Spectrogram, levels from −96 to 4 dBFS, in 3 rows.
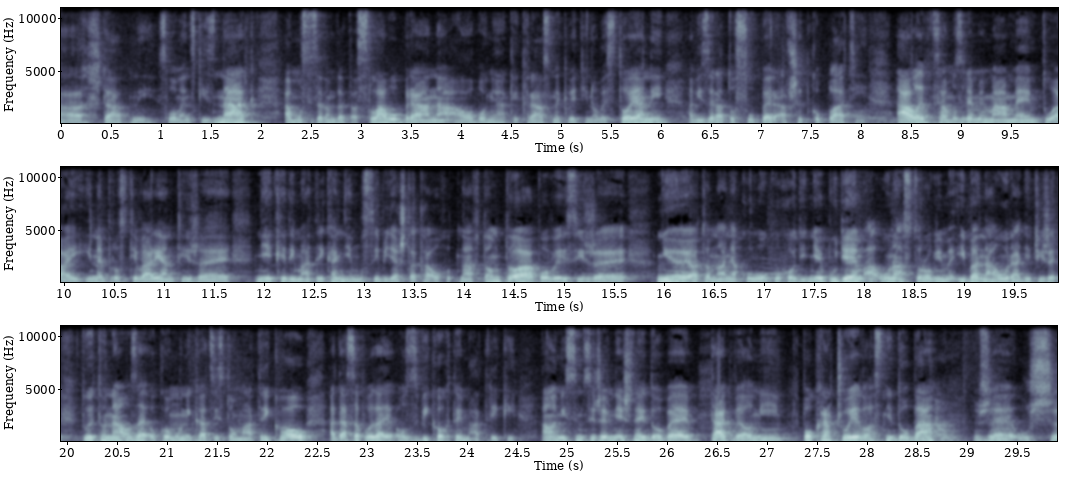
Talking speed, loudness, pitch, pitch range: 190 wpm, -20 LUFS, 160 Hz, 150-175 Hz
